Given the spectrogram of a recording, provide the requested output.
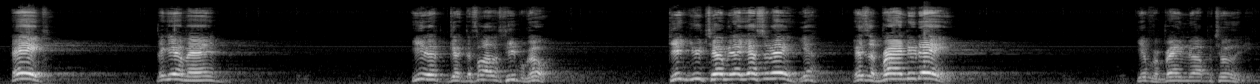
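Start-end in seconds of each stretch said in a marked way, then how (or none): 0.1-9.6 much louder, higher call; bold confrontation. Retold or imitated. Moses telling Pharaoh to free the people, loud. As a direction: stride in and confront.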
